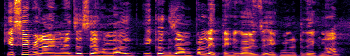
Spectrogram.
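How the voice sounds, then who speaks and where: A woman's voice: high-pitched, expressive, a little fast. Woman teaching, Hinglish explainer. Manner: rhetorical questions she answers herself, addresses viewers as guys; sounds out words syllable by syllable. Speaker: literature teacher. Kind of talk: online lesson explaining poetic meter.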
